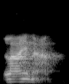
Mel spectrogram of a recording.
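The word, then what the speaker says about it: Laine: creators, Cindy and Yana, pronounced Lina, because it is Finnish. What? But yes. I think Lane, like Maine, is French. Is that correct? Yes. Yeah, same word. It's a loan word from French into all of the Nordic languages. It still means wool, but it is pronounced Lina.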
